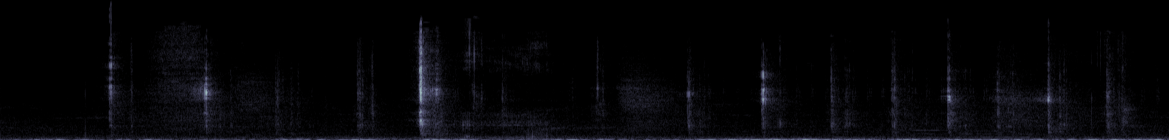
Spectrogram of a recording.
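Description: Typing on a computer keyboard while entering text in MS Paint, a run of crisp, irregular key clicks close by, with a few sharper taps among them and a low background hum.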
